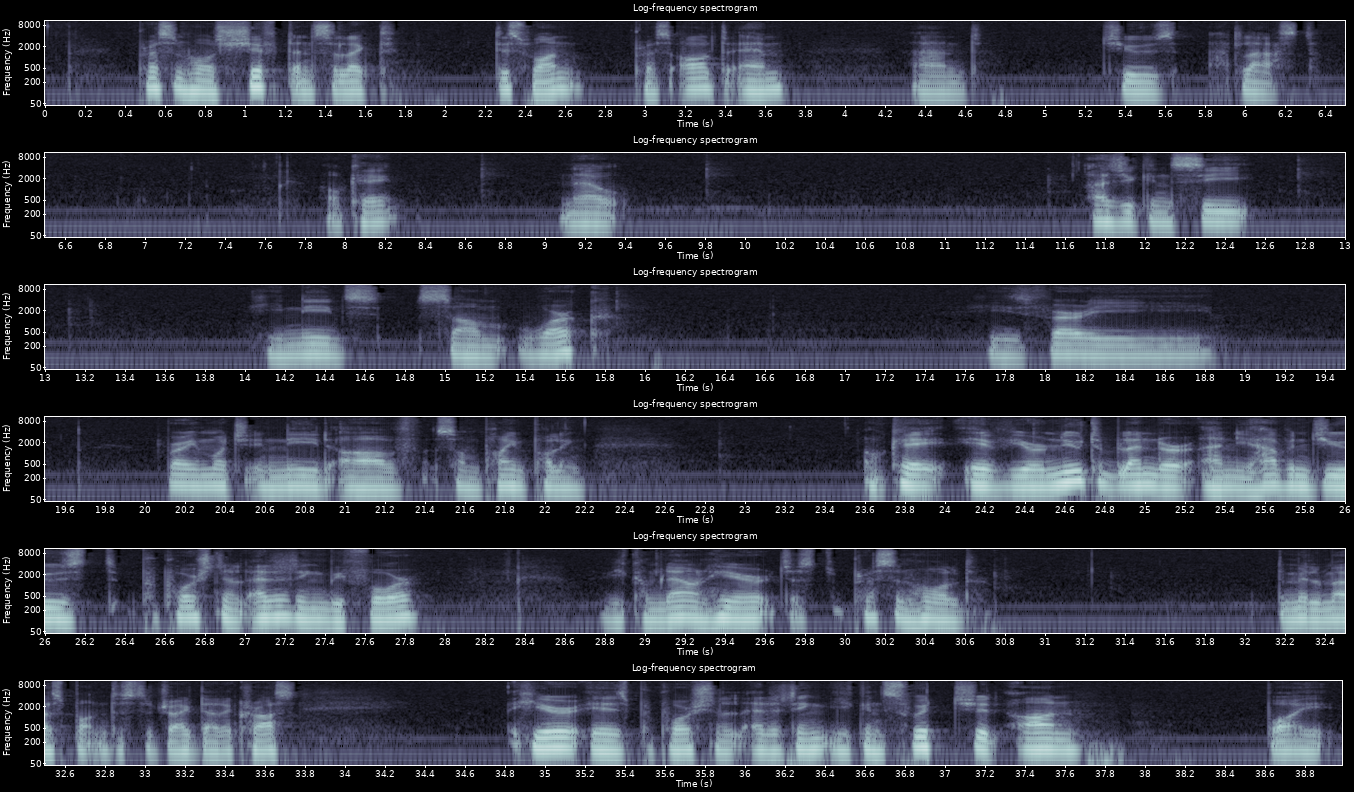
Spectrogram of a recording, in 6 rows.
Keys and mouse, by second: 2.9 alt+m, 5.6 alt+m, 6.4 middle click, 9.7-12.2 middle drag, 12.2-18.2 drag, 20.4 middle click, 20.9-38.9 drag.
